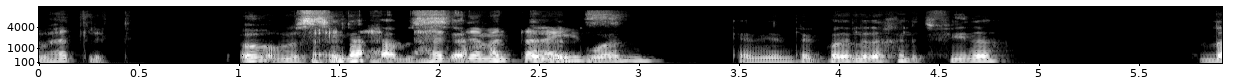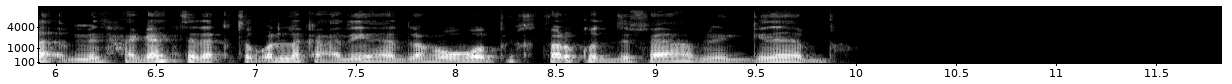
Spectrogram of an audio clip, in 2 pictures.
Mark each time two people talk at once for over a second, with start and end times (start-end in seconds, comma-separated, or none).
1.3-3.0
